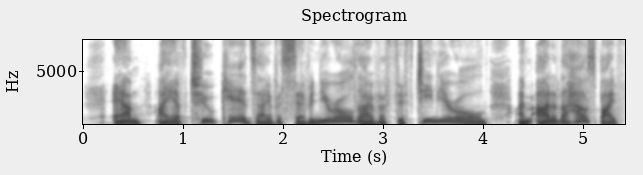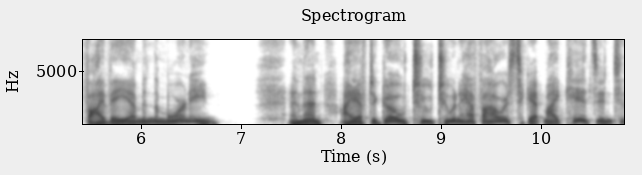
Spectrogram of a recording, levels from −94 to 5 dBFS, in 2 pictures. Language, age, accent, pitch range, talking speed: English, 60-79, American, 155-215 Hz, 225 wpm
